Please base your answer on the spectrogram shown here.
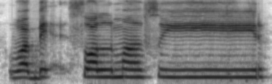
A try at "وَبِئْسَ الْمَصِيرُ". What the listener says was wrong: سین کو موٹا نہیں کرنا باریک کرنا ہے باقی بہت اچھا ہے ماشاءاللہ سین کو باریک کر کے سنائیں وبئس المصیر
